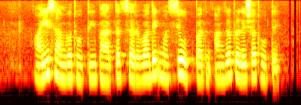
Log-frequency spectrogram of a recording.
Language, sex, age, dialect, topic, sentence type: Marathi, female, 41-45, Standard Marathi, agriculture, statement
